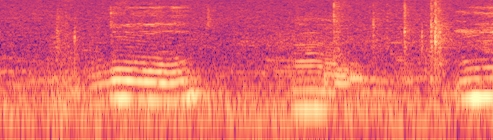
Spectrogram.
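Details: Child with childhood apraxia of speech attempting a prompted word during intensive Kaufman Speech to Language Protocol therapy.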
